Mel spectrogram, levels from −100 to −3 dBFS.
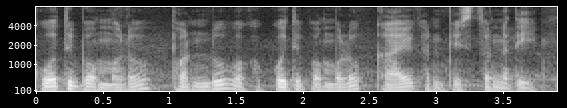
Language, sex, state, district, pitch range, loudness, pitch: Telugu, male, Telangana, Hyderabad, 100-120 Hz, -19 LUFS, 105 Hz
